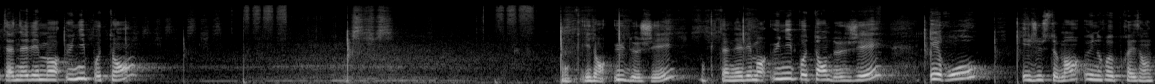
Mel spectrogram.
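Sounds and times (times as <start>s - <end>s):
speech: 0.0s - 1.5s, 5.8s - 11.5s
writing on a board during a lecture: 0.6s - 4.0s, 4.9s - 8.0s, 8.6s - 11.3s.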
